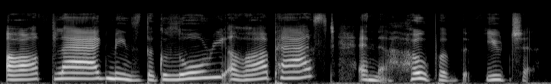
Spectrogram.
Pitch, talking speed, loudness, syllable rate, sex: 240 Hz, 150 wpm, -17 LUFS, 3.6 syllables/s, female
